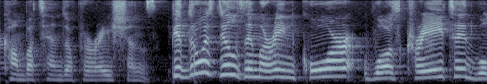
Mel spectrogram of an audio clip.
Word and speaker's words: Corps: Corps вимовляється без літер P та S.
